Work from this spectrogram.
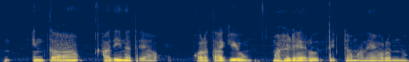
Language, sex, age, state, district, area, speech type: Kannada, male, 18-30, Karnataka, Davanagere, urban, spontaneous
